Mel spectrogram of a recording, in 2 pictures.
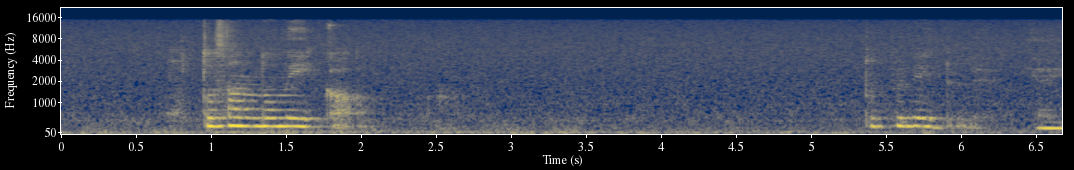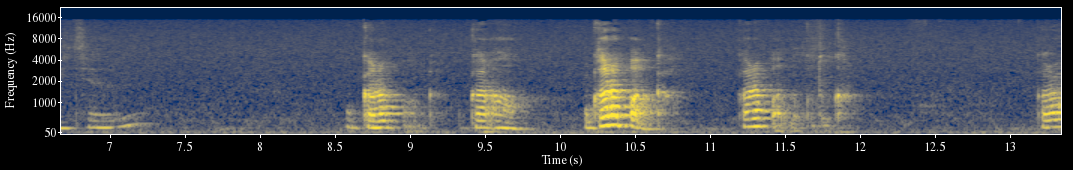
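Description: A young woman speaks softly and haltingly, close to a phone microphone.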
